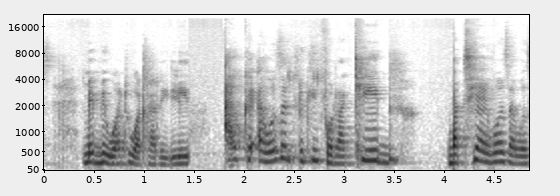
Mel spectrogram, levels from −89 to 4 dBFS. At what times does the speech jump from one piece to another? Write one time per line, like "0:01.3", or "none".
0:01.5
